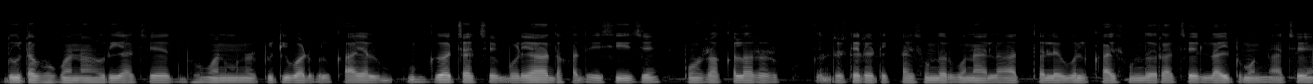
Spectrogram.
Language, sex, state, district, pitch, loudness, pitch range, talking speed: Halbi, male, Chhattisgarh, Bastar, 100 Hz, -36 LUFS, 100-105 Hz, 135 wpm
